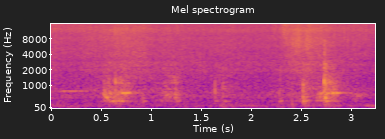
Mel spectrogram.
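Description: Mashed jackfruit and spice paste are stirred in a pan for a Kerala-style thoran, giving soft scraping strokes over a faint sizzle, with two louder bursts of stirring near and alone.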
